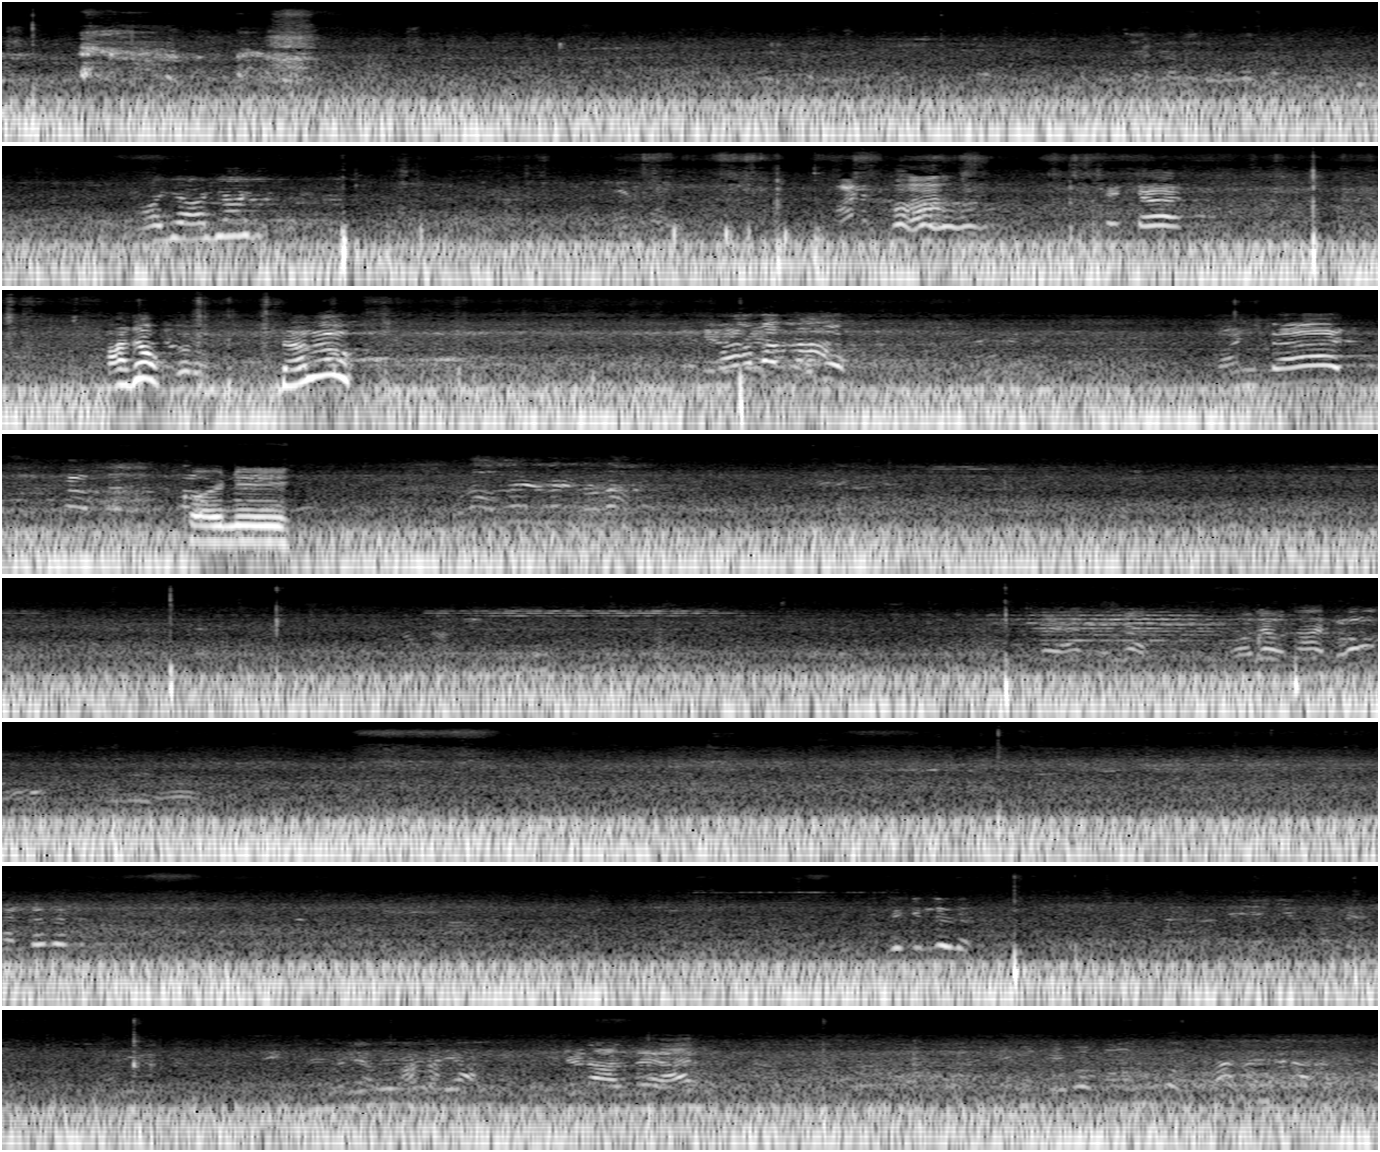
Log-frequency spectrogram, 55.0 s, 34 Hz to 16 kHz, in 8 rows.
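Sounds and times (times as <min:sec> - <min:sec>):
steady low hum: 0:00.0 - 0:55.0
ball being kicked: 0:08.5 - 0:09.0, 0:13.3 - 0:15.2, 0:46.2 - 0:46.7
players shouting: 0:14.2 - 0:19.3.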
